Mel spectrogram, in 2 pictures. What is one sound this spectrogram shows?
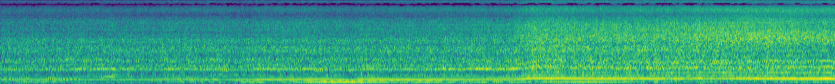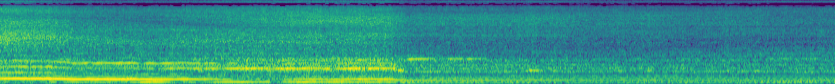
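A small motor hums steadily, rising in pitch as it passes close and falling as it moves away.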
